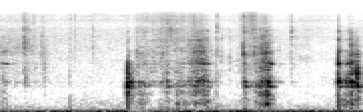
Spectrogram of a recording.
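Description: A utensil scraping fried soy chunks out of a hot cast-iron skillet onto a plate, with several sharp scrapes over the steady sizzle of the oil left in the pan.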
